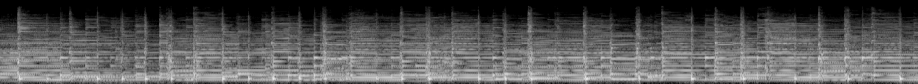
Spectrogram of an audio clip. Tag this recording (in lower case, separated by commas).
music, mandolin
